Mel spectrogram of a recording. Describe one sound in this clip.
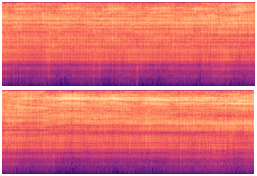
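A welding torch hisses and buzzes steadily.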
